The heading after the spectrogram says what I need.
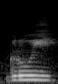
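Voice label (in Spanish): "grui", Spanish syllable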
